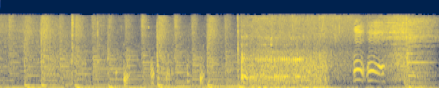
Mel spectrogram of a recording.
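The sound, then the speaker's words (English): A long, loud, rumbling burp from the Pixar film Elemental, with a croaky, pulsing low tone that drags on for several seconds, ending with a few brief squeaky wavering tones. “Nothing like good burp joke, make things work.”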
